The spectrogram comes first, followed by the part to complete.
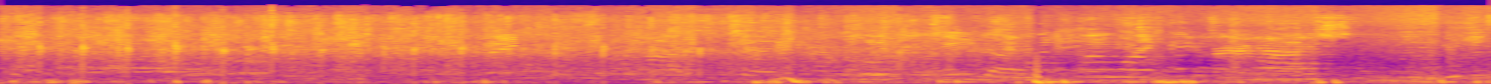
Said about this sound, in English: So ladies and gentlemen, put your hands together and let's welcome Claudia Browner.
